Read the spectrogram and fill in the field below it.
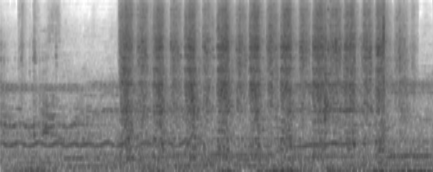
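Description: Handsaw cutting through a wooden plank, a close, steady back-and-forth rasp of strokes that grows louder and more rhythmic partway through, with no talking.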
